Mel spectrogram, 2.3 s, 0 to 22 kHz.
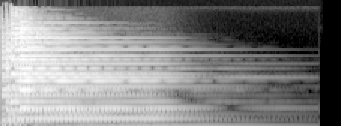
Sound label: G Suspended 4th, Guitar, Open D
